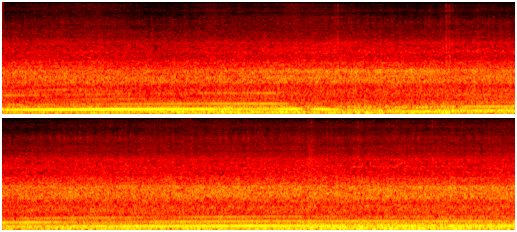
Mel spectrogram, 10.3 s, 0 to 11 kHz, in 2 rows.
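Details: Mazda RX-8 rotary engine at idle with a misfire: the idle wavers and stumbles with irregular dips and pitch wobble instead of a smooth hum.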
